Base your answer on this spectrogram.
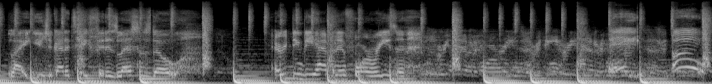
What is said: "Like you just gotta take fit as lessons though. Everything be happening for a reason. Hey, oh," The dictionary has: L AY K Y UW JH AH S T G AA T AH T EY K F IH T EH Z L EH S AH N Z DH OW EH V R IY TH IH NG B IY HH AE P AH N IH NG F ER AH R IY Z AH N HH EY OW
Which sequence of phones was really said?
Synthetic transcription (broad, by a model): L AY K Y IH JH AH S G AA T AH T EY K F IH T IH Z L EH S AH N Z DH OW EH V R IY TH IH NG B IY HH AE P AH N IH NG F ER AH R IY Z AH N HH EY OW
